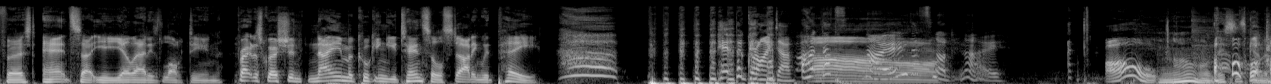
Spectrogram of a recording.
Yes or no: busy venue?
no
